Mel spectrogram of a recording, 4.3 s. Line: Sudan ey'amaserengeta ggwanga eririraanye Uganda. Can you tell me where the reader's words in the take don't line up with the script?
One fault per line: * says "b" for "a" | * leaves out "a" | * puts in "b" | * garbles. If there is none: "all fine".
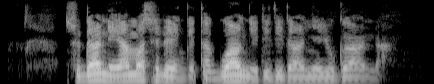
all fine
